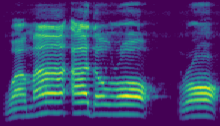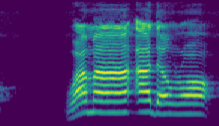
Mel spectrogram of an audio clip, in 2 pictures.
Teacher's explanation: di sini dalam keadaan mufakhamah wa adro ro wa Ma adro maka ro min hurufi tafkhim bukan muabbad tetapi muaqqatan di sini karena dia fathah maka ditafhimkan dan apalagi bertemu dengan alif menjadi Mad thabii'i maka ad ro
